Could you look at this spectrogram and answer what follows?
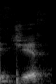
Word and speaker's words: GIF: it's reading the comments how do you pronounce gif i say jif favorite pringles barbecue how old are you i'm 29.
